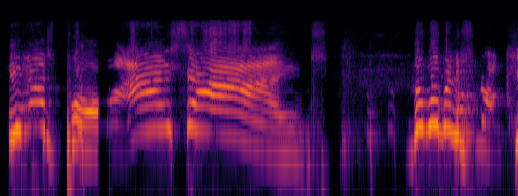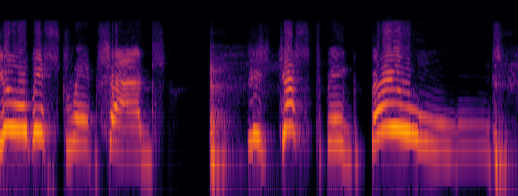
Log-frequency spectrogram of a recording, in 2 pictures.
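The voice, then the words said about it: Patricia Routledge impression. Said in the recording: “I'll do an impression of Patricia Routledge at an art gallery”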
